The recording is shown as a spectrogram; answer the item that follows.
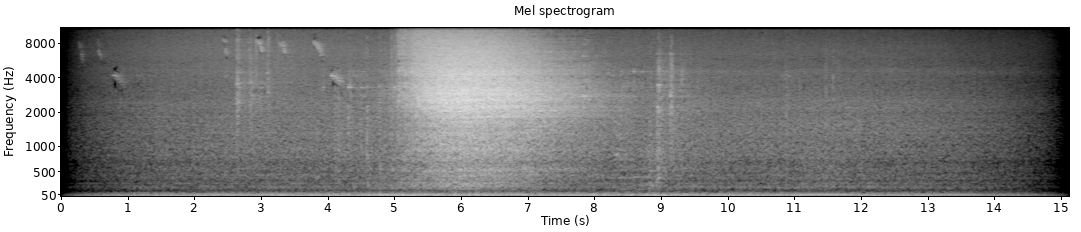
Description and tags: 680e AB wide KRAKOW truck collecting glass garbage on Monday morning 20-08-31 078
Garbage truck smashing glass from distance in a concrete neighborhood
glass, smash, garbage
